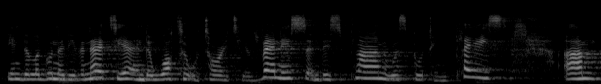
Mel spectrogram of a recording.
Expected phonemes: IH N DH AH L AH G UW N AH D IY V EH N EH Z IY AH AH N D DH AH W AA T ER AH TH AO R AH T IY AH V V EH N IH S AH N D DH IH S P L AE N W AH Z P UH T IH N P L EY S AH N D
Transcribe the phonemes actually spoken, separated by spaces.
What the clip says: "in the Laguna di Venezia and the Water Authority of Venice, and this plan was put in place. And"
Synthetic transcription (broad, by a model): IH N DH AH L AH G UW N AH D IY V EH N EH S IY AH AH N DH AH W AA T ER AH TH AO R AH T IY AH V V EH N IH S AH N DH IH S P L AE N W AH Z P UH T IH N P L EY AH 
